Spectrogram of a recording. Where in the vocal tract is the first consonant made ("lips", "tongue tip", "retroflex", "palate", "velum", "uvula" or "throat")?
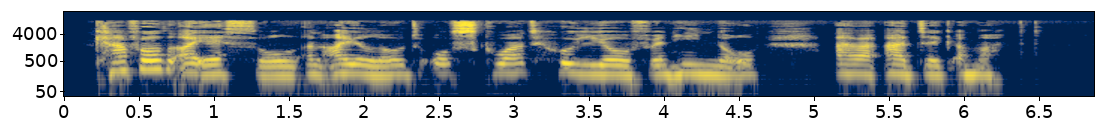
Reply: velum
